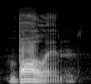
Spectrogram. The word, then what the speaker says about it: ballin': In slang, we often don't pronounce the G, especially words that end in ing. It more sounds like in, ballin', stylin'.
